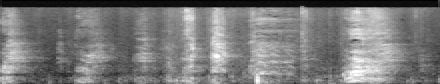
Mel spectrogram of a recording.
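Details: Kirby and Cricket, two dogs playing, trade rough growls and short yippy barks in quick uneven bursts, with a sharp knock midway and a louder snarling outburst near the end.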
